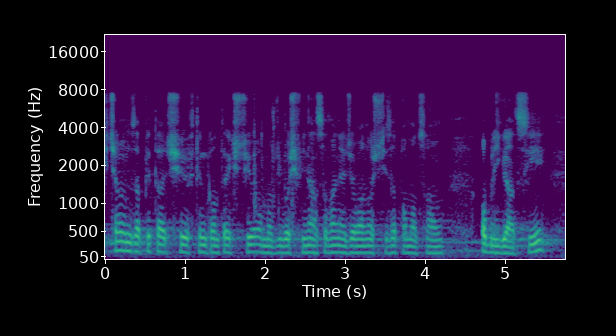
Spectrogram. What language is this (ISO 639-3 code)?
pol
